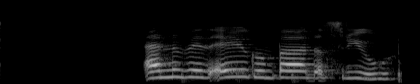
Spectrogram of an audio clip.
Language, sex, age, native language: Icelandic, female, 8, Icelandic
